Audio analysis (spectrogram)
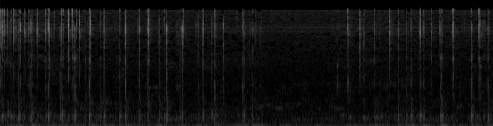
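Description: Fingernails of one hand rapidly flick and scratch the rows of white-tipped plastic pins on a whole black plastic hairbrush resting on a table. The result is a fast, dense run of crisp, bright plastic clicks and ticks over a steady low hum, thinning to a soft scratching lull midway before the quick flicking picks up again.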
